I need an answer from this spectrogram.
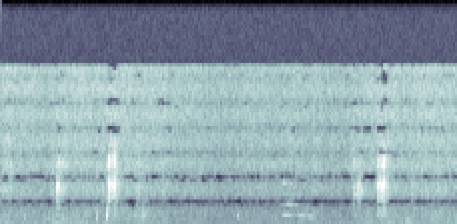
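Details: Two sister cats talking to each other: one faint, brief meow that slides downward near the middle, over a steady low background hum.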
